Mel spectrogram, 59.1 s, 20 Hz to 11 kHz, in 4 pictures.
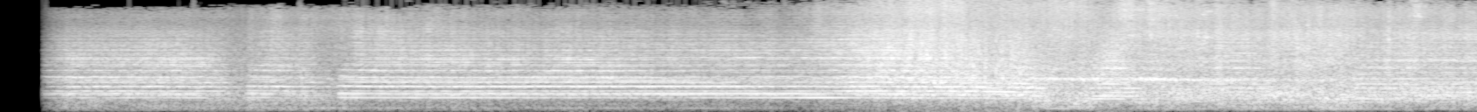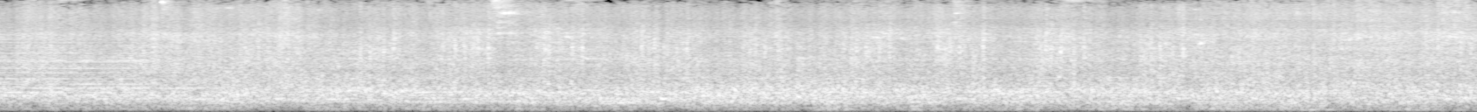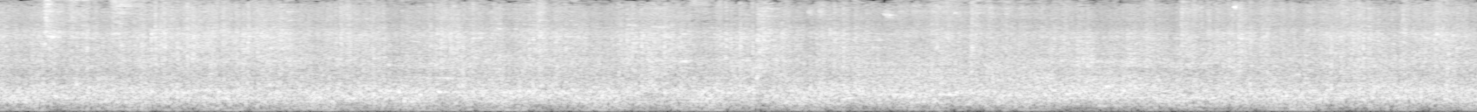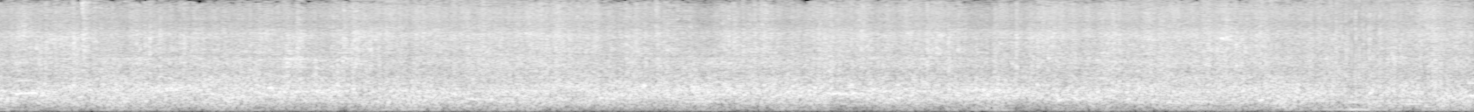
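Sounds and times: train horn blasts: 0.4 - 16.9
freight train passing: 0.4 - 59.0
wheels clattering on rails: 10.4 - 59.0.

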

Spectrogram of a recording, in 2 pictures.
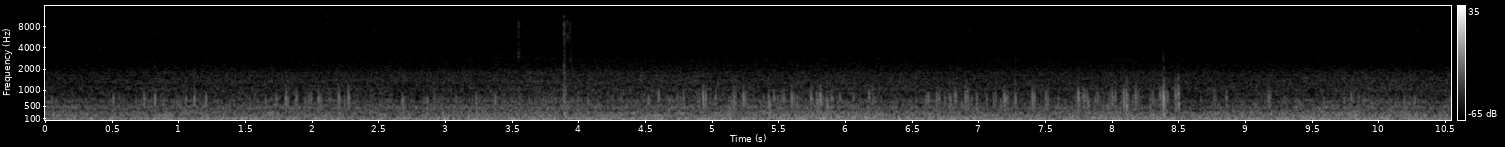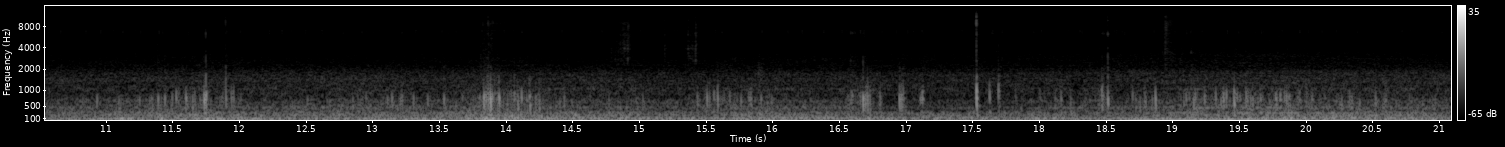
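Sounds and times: engine and tyre rumble: 0.0 - 21.0.

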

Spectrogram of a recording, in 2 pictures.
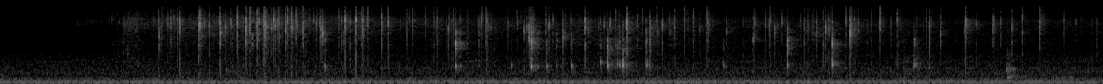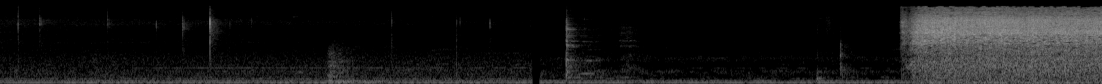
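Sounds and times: seeds sizzling and popping in oil: 0.7 - 14.1, 20.0 - 22.0.

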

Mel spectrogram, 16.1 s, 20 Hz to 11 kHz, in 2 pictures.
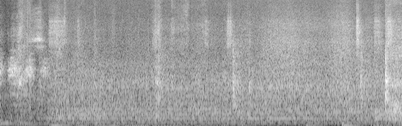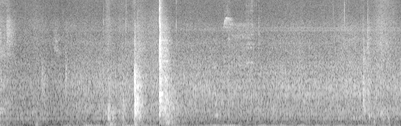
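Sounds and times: sharp knocks: 10.1 - 11.8.

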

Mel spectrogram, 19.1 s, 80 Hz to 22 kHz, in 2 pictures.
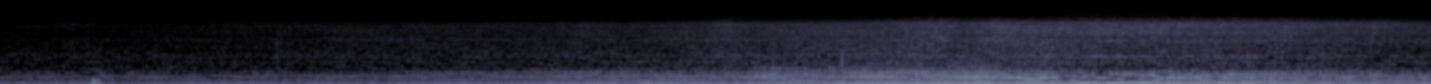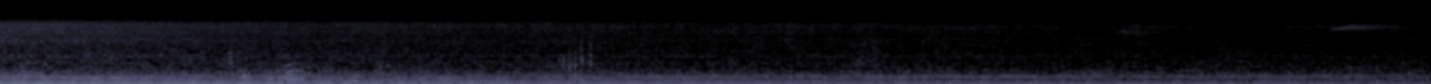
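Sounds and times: motor engine passing by: 0.0 - 19.0.

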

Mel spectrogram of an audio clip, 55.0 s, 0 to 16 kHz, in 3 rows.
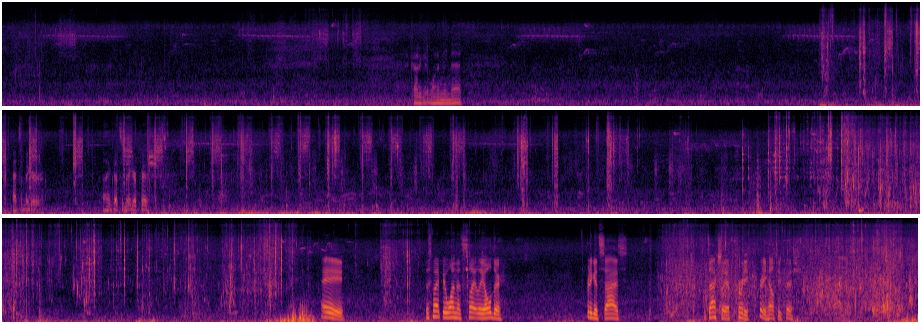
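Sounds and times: faint bird chirps: 0.0 - 2.7, 3.3 - 7.7, 9.5 - 18.0
fly line stripped by hand: 16.3 - 27.8
water sloshing: 16.3 - 42.7, 43.7 - 45.4, 49.6 - 55.0
fish splashing at surface: 34.6 - 42.2, 49.8 - 55.0.

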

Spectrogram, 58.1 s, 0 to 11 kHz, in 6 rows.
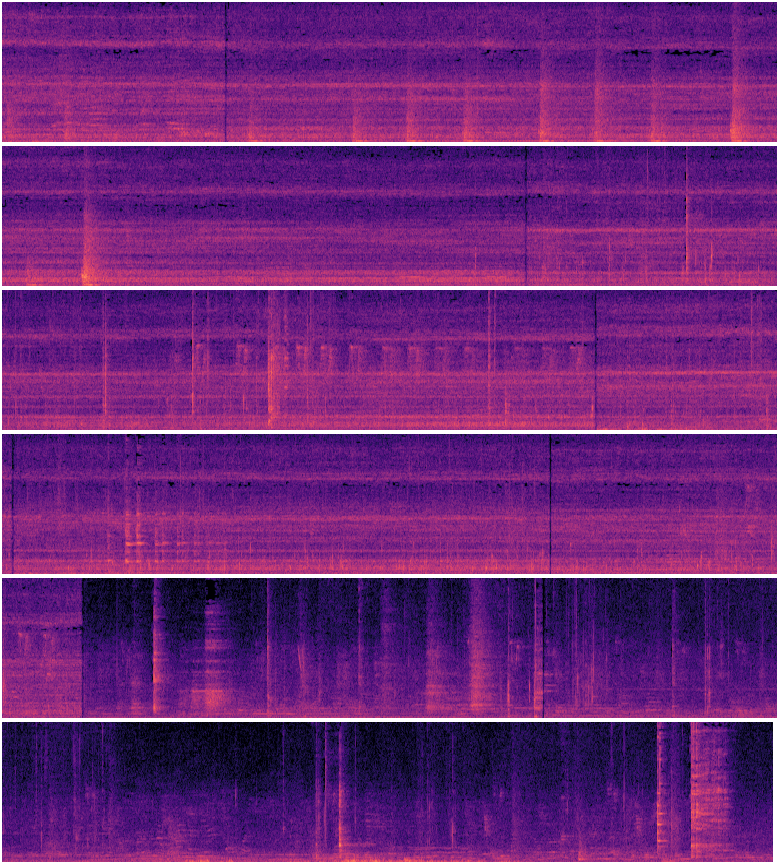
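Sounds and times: pot simmering hiss: 0.0 - 39.8, 41.8 - 58.0
ladle clinking against pot: 56.6 - 57.6.

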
